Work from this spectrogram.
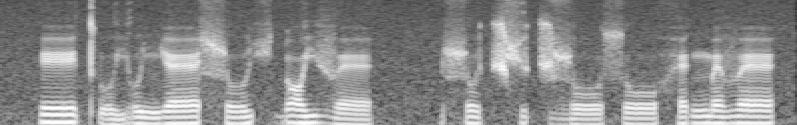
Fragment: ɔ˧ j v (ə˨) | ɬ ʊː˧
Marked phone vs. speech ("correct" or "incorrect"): incorrect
